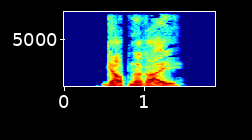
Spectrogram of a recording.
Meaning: 1. nursery 2. gardening
- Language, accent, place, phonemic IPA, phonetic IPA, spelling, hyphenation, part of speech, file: German, Germany, Berlin, /ɡɛrtnəˈraɪ̯/, [ɡɛɐ̯tnəˈʁaɪ̯], Gärtnerei, Gärt‧ne‧rei, noun, De-Gärtnerei.ogg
